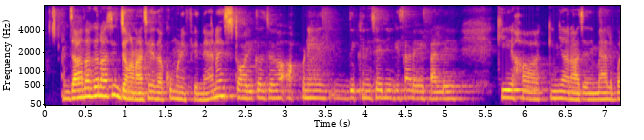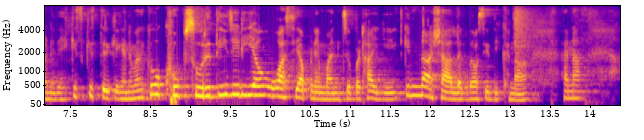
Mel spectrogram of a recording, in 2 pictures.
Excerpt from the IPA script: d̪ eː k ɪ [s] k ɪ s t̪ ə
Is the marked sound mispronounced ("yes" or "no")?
no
